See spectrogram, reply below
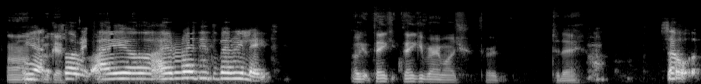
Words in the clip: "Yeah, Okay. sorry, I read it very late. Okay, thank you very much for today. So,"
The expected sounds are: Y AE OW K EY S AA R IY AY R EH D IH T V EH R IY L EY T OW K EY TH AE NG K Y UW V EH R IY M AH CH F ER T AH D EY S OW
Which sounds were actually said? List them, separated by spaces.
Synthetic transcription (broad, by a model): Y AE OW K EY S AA R IY AY R EH D IH T V EH R IY L EY T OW K EY TH AE NG K Y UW V EH R IY M AH CH F ER T AH D EY S OW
